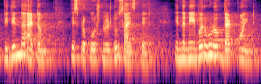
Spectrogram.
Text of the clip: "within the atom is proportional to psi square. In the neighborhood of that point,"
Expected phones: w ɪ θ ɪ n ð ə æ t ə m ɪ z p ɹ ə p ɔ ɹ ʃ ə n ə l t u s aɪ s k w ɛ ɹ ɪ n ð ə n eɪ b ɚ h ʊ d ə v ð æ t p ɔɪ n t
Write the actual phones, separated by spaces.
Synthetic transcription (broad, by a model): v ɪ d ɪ n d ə æ t ə m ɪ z p ɹ ə p ɔ ɹ ʃ ə n ə l t u s aɪ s k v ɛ ɹ ɪ n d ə n eɪ b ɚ h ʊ d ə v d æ t p ɔɪ n t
